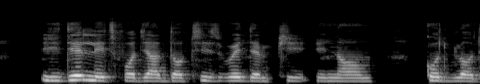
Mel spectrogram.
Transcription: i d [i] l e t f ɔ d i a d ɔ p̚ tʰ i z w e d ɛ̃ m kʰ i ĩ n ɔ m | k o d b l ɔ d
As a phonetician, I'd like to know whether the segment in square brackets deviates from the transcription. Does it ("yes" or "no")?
yes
